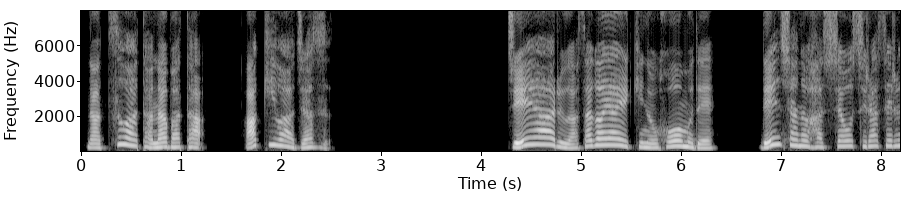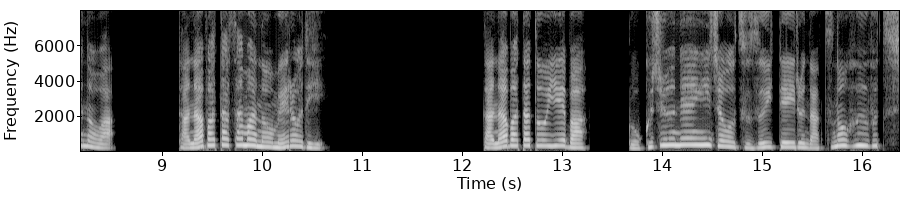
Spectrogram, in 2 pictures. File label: narration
